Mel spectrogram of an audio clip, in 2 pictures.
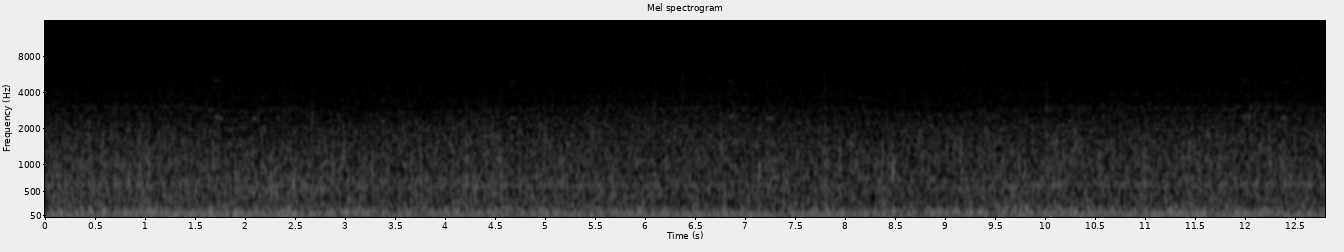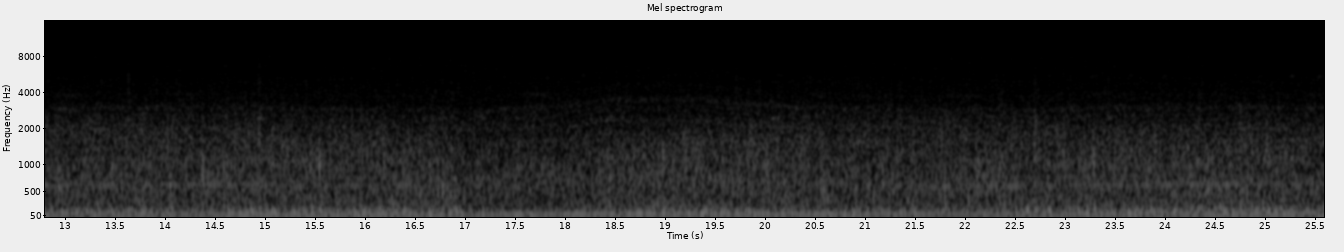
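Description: A tractor without four-wheel drive driving across a field in Farming Simulator on the Iowa Plains View map, giving a steady, loud engine drone that stays constant throughout with no talking.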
